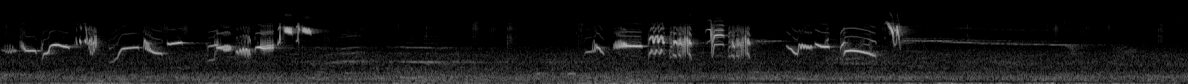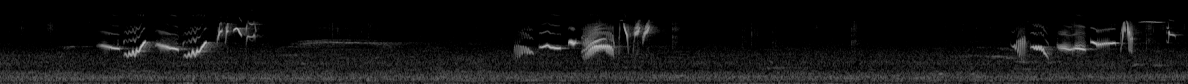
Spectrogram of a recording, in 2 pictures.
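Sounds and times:
common blackbird Turdus merula singing: 0.0s - 3.6s, 5.7s - 11.4s, 12.4s - 16.2s, 17.0s - 18.6s, 21.6s - 23.7s.

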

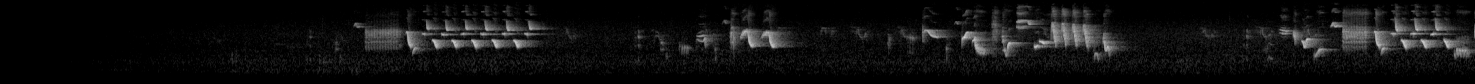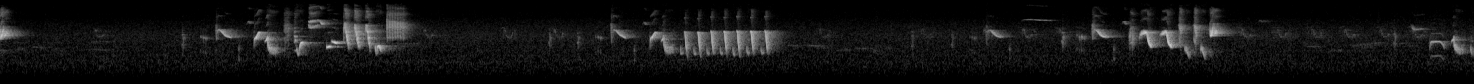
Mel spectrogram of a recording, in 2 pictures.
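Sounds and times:
Common nightingale Luscinia megarhynchos singing: 3.0s - 5.8s, 6.4s - 11.3s, 12.0s - 15.9s, 16.6s - 19.1s, 19.8s - 29.4s.

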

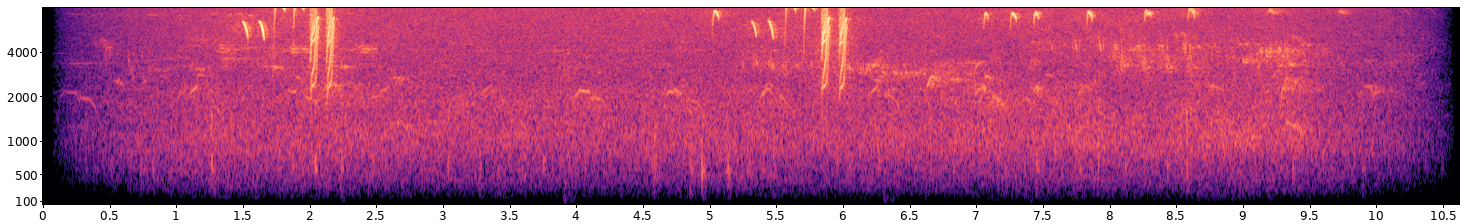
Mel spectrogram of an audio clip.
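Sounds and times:
background hiss: 0.1s - 10.6s
Eurasian blue tit calling: 1.2s - 2.4s, 4.0s - 10.0s.

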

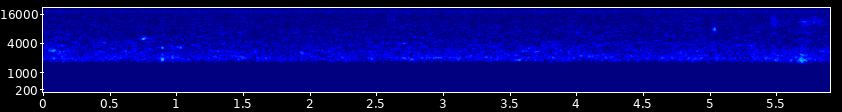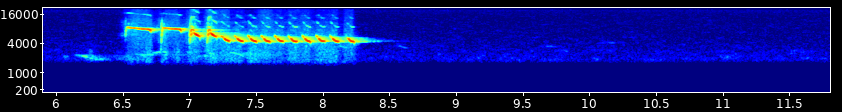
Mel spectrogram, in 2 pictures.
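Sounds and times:
Eurasian blue tit song: 6.2s - 8.3s.

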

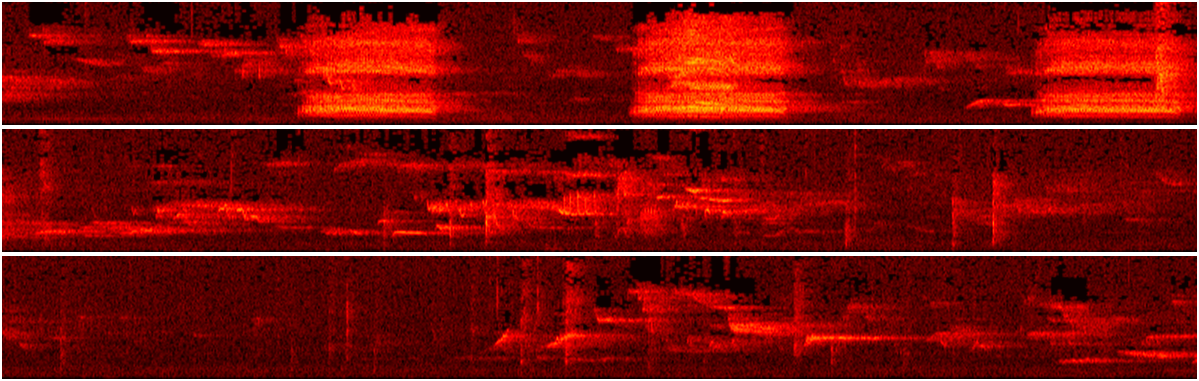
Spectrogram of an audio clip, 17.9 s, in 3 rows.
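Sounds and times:
carrion crow cawing coarsely: 1.5s - 2.4s, 3.2s - 4.2s, 5.2s - 6.1s.

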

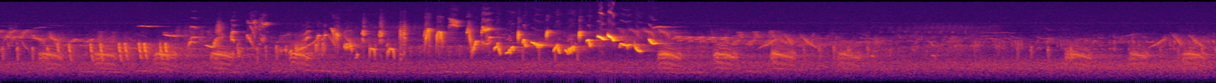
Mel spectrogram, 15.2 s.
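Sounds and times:
Eurasian blackcap song: 0.0s - 8.8s.

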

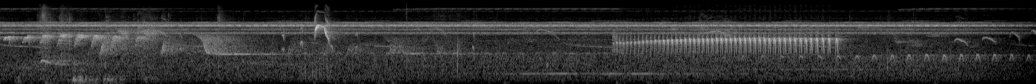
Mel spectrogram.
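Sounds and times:
bird fast buzzy trill: 0.0s - 4.9s
constant high insect drone: 0.0s - 10.3s.

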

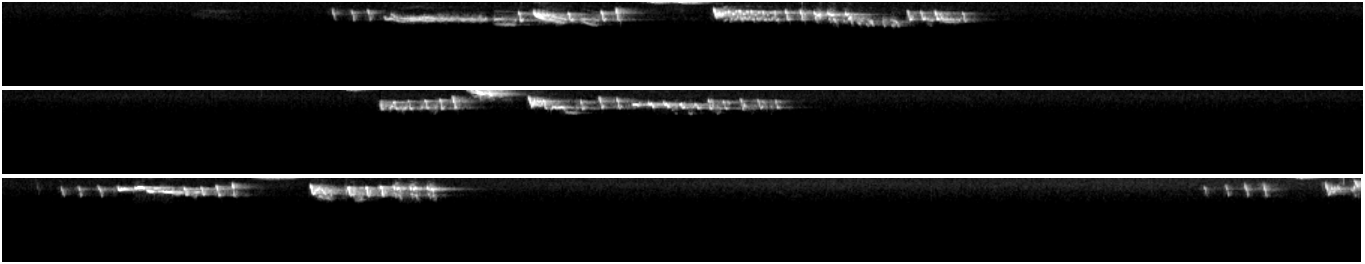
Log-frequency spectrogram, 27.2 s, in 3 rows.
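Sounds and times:
European robin song with trills and whistles: 1.3s - 6.6s, 11.3s - 14.4s, 18.4s - 21.3s, 26.1s - 27.2s.

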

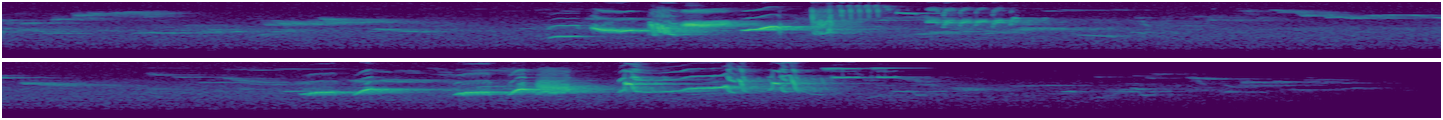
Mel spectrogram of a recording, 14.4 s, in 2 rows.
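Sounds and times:
common blackbird song: 0.0s - 14.2s.

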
